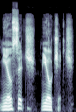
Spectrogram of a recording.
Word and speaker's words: Miocic: Miocic. Yeah. Stipe Miocic, who sounds exactly like he's from Cleveland. Cleveland, yeah, correct. He's an Ohioan. Yeah, good Cleveland boy. Salt of the earth, Rust Belt America, Stipe Miocic.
